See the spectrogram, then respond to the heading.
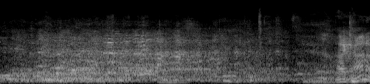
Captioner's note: audience Laughing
